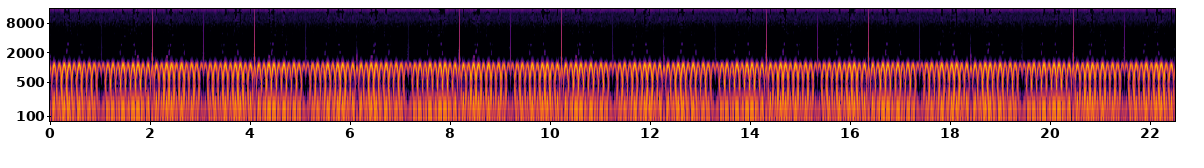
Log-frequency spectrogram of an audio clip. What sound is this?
A flying object, the origins of which have not been identified.
Created in Audacity.
alien, aliens, fiction, paranormal, science, sci-fi, space, spacecraft, UFO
